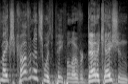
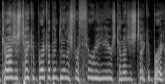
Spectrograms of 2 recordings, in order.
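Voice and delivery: high pleading; 9 semitones higher, 6 dB quieter than usual. Retold or imitated. Pleading with the Lord again.

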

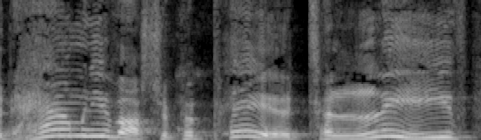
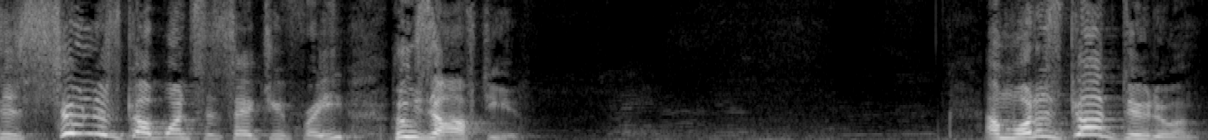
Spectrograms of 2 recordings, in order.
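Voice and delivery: usual speaking voice

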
